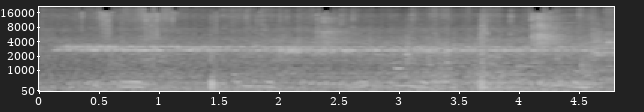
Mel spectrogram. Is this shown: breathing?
no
